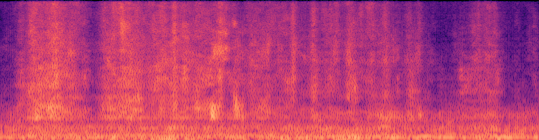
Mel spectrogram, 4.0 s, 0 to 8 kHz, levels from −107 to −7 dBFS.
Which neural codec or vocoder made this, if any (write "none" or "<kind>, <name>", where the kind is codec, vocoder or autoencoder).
vocoder, WaveNeXt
